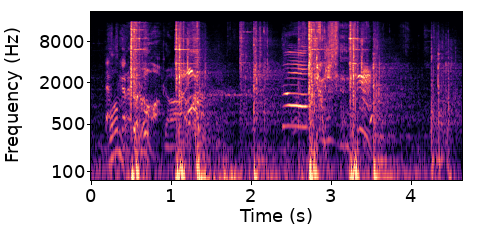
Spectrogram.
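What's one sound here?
A man grunts and cries out in a scuffle.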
